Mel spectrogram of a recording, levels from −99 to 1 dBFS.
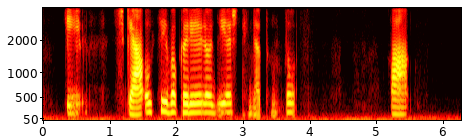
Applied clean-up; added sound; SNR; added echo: neural diffusion model UNIVERSE++.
